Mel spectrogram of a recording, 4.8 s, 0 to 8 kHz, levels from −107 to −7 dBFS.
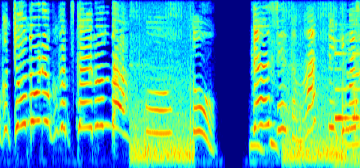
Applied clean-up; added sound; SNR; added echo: none; Purr; 9 dB; none.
